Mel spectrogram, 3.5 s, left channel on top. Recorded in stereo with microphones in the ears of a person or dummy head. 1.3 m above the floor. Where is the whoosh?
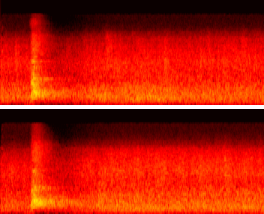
20° left (ahead or behind), 0.9 m.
